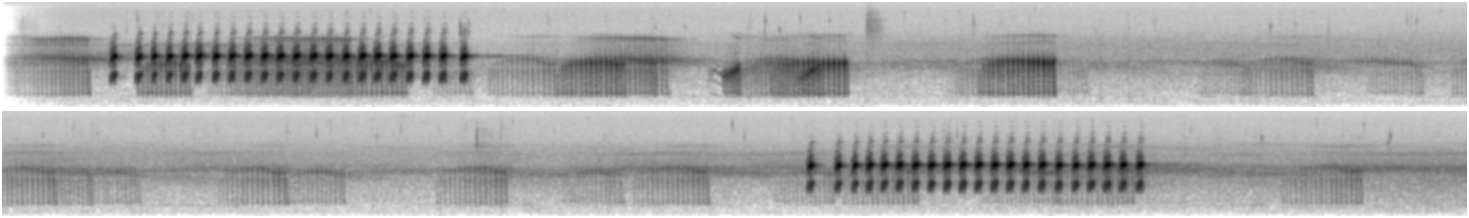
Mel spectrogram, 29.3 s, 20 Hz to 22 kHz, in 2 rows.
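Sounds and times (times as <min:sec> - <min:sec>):
tree frog calling: 0:00.1 - 0:08.8, 0:09.5 - 0:11.0, 0:12.0 - 0:29.2.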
